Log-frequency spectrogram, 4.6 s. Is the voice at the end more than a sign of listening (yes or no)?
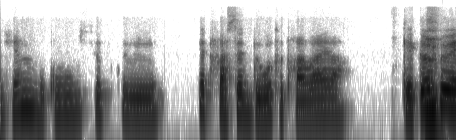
no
